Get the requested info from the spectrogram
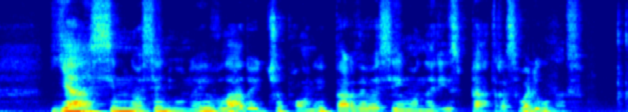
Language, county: Lithuanian, Vilnius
